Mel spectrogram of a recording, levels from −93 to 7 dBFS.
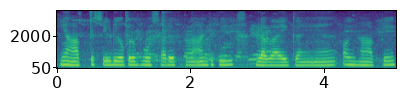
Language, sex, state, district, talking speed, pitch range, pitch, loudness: Hindi, female, Haryana, Jhajjar, 165 wpm, 180-195 Hz, 185 Hz, -17 LUFS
